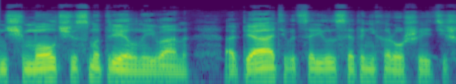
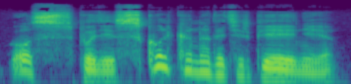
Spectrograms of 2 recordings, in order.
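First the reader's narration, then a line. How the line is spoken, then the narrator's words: Weary sighing dragon. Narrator (Russian): вздохнула первая голова Горыныч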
